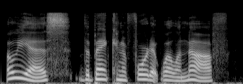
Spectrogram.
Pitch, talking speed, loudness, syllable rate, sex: 205 Hz, 220 wpm, -18 LUFS, 5.2 syllables/s, female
